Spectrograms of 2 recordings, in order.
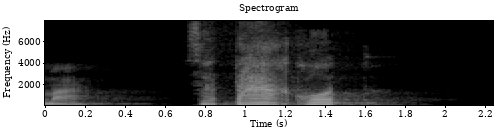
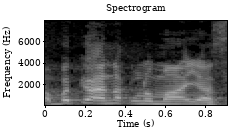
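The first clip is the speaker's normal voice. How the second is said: upset parent; 9 semitones higher, 4 dB louder than usual. Retold or imitated. Parent asks child why.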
